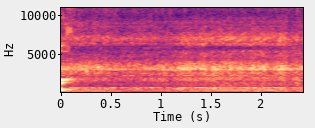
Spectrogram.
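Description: Background ambient music: a steady drone of several held tones with a faint hiss beneath.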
